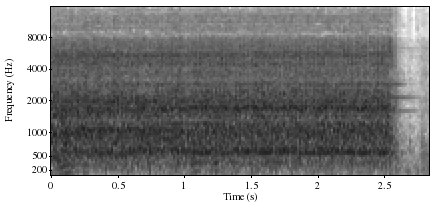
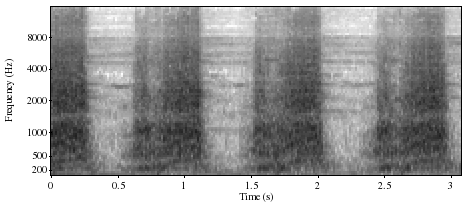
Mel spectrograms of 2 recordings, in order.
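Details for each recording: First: Briggs 12.5 hp side-valve engine with spark and fuel present: fast even starter whirr with barely any compression beat, never fires. Low compression from tight intake valve clearance; valve lash adjustment is the fix. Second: Briggs 12.5 hp engine after valve clearance adjustment (valves shortened about 0.2 mm), previously weak compression and no start: starter slows and labours on each compression stroke, about once a second; normal strong cranking compression.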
